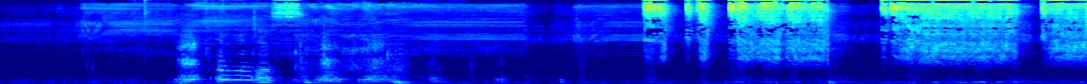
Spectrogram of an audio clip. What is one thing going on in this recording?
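A small electric nail drill whirs steadily.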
